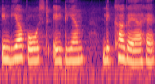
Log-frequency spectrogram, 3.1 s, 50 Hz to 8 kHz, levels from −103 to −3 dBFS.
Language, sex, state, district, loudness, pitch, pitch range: Hindi, female, Chandigarh, Chandigarh, -16 LUFS, 210 Hz, 205-225 Hz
